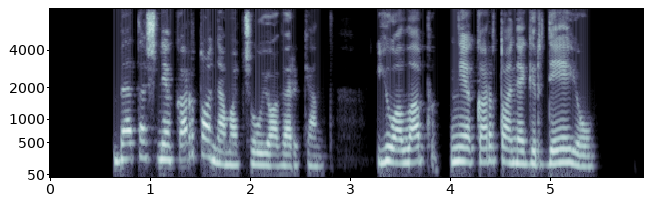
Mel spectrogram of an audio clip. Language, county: Lithuanian, Utena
